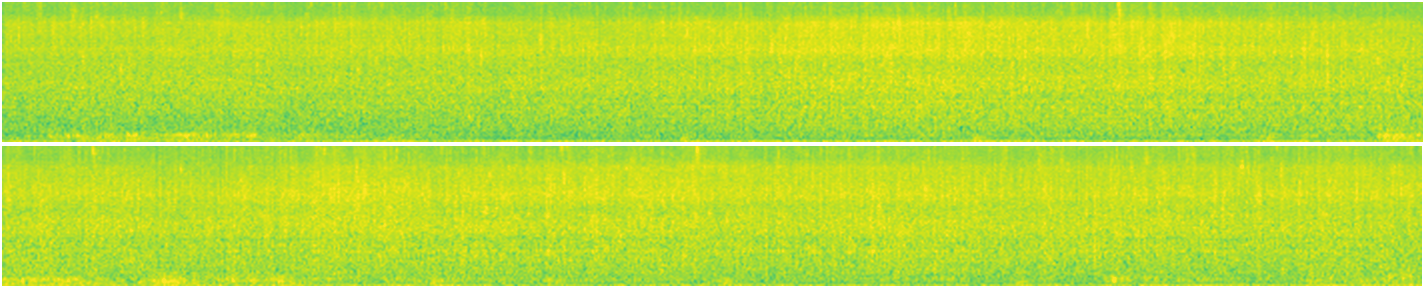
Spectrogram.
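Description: Steady rain falling, with a low rumble that swells and fades a few times, around the start and about halfway through.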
